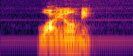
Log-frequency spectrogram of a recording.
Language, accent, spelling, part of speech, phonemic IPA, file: English, US, Wyoming, proper noun, /waɪˈoʊmɪŋ/, En-us-Wyoming.ogg
- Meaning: 1. A state of the United States, formerly a territory. Capital: Cheyenne 2. A number of other places in the United States: A town in Kent County, Delaware; a suburb of Dover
